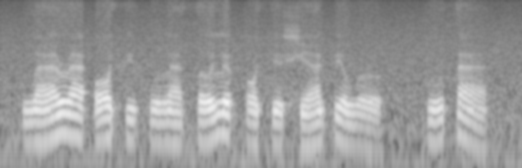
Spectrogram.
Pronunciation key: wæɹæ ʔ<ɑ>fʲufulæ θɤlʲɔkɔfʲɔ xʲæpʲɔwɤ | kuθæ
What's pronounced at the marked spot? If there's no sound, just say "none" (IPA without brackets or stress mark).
ɔ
